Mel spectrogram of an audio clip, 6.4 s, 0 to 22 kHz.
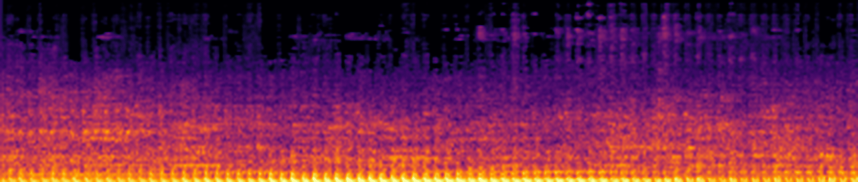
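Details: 2013 CFMOTO Z Force 6 after a fuel pump change, with 45 PSI and the filter primed but the tank probably low on fuel: even, steady thumping at about four beats a second with no misses or stumbles; runs really good.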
